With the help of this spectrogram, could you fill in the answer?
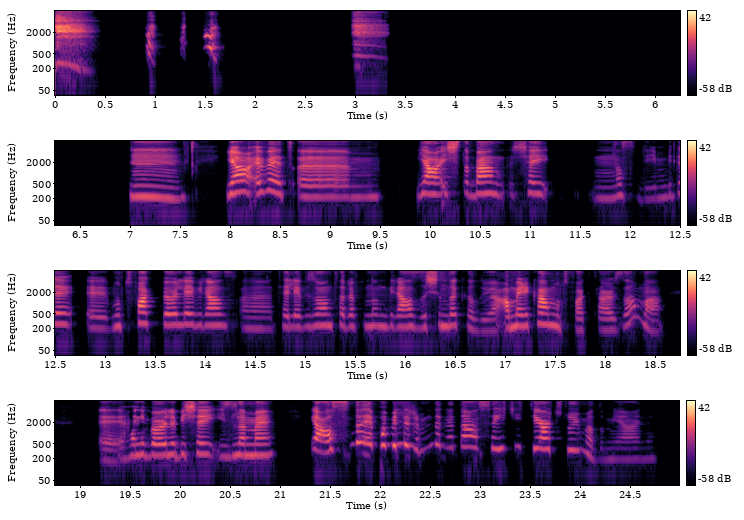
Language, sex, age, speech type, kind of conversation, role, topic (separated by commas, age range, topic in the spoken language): Turkish, female, 30-34, conversation, unstructured, none, Yemek yaparken bazen neden sinirlerine hâkim olamıyorsun?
